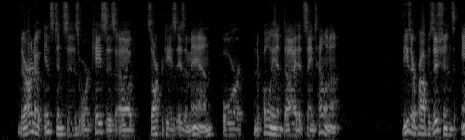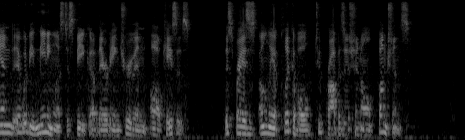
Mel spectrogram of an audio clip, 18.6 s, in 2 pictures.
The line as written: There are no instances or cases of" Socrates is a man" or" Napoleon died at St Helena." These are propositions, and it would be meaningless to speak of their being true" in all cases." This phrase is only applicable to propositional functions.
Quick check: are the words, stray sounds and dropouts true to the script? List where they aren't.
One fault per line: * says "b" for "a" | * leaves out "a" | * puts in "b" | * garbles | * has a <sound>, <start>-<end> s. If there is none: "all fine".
all fine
